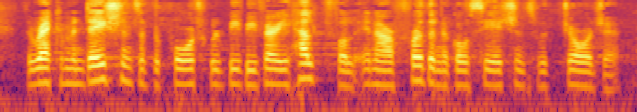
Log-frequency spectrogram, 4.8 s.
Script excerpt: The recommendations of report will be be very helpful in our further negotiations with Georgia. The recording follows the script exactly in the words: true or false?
true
